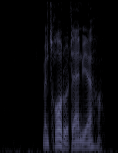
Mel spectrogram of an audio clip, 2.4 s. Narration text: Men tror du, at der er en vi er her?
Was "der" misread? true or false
false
